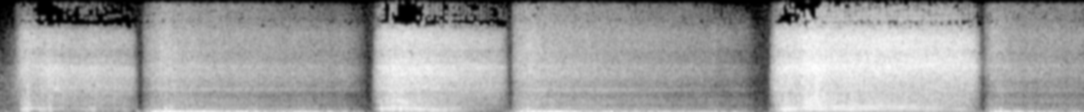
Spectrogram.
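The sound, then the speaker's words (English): A voice impersonates a man who is a loud breather, imitating his heavy breathing through the nose: six loud, airy breaths alternating in and out, each lasting about a second, hissing, with no words. “Like there were, but I was so distracted by his heavy inhaling and exhaling through his nose.”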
